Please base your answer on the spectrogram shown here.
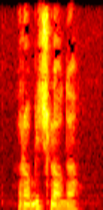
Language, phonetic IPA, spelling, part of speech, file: Polish, [ˈrɔbʲit͡ɕ ˈlɔda], robić loda, phrase, LL-Q809 (pol)-robić loda.wav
